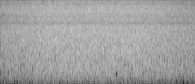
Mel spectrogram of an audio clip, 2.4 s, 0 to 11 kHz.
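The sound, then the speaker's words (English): Steady roar of ocean surf at the mouth of the Columbia River, where the 3-mile-wide river spills into the Pacific Ocean between Oregon and Washington: a broad continuous wash of breaking waves that swells slightly and stays loud throughout, with no voices present. “It's 3 miles wide right here, where the river spills into the Pacific Ocean between the states of Oregon and Washington.”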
